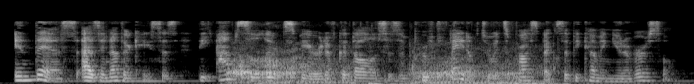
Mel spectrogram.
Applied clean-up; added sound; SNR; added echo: none; Dog; 1 dB; reverberation time 0.2 s.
